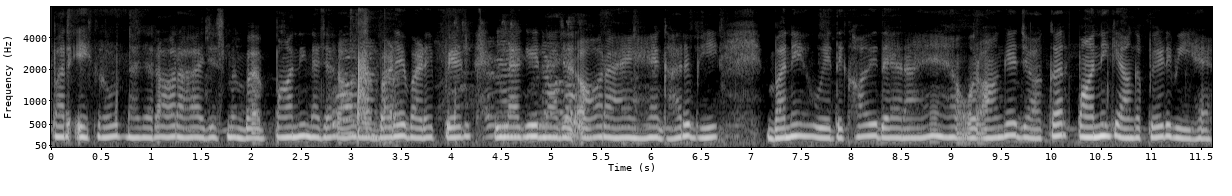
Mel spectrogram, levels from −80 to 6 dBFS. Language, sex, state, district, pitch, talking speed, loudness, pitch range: Hindi, female, Bihar, Darbhanga, 215 Hz, 200 wpm, -18 LUFS, 205-225 Hz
